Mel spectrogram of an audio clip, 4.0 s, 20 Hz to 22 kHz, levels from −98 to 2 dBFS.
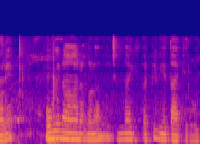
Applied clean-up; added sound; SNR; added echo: none; none; none; reverberation time 0.4 s.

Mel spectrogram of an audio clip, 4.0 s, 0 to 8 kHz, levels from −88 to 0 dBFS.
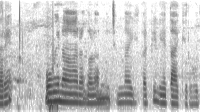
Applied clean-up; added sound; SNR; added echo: none; none; none; none.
